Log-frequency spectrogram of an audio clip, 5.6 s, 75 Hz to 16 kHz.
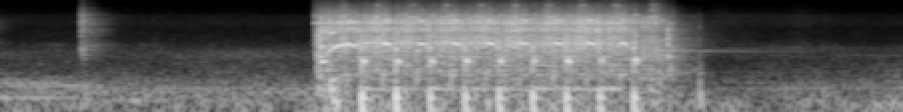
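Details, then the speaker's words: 1985 Yamaha 880cc four-stroke restoration engine, first cranking after install, spark present: starter spins about four even turns a second, no firing, no compression; cam sprocket a quarter turn off timing, fuel spraying back out of carburetor. "I think that's why we're not getting any compression at all I think that's why we've got gas spraying out of the carburetor instead of going in"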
